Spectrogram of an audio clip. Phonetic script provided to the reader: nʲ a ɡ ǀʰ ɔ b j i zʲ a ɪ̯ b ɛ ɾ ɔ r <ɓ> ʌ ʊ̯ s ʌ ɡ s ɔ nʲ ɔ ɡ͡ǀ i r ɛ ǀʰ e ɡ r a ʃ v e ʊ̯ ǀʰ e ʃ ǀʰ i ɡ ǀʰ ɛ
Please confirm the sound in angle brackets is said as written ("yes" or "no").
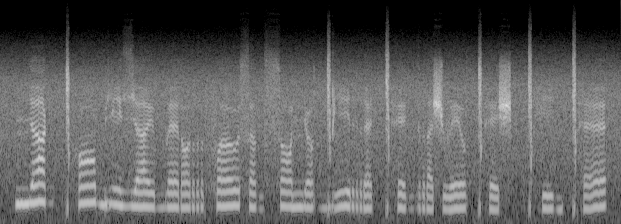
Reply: no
